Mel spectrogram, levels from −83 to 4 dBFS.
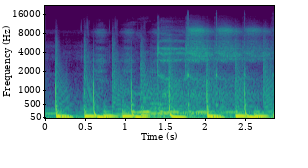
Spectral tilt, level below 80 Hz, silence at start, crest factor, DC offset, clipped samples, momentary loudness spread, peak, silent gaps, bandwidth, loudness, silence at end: -7 dB/octave; -10 dBFS; 0 s; 8 dB; under 0.1%; under 0.1%; 3 LU; 0 dBFS; none; 10.5 kHz; -12 LUFS; 0 s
